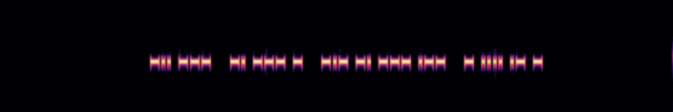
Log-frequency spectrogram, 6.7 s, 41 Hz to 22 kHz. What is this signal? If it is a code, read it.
Morse code, heard as a keyed tone, about 41 wpm, 700 Hz. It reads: DO NOT KNOW THAT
